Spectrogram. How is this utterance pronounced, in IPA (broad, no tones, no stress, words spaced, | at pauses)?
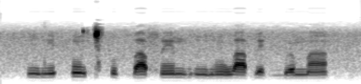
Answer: ndĩhũǀʰu ɡ͡bafẽmbɨ ŋɡũwa ɓeɡ͡bɵmã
